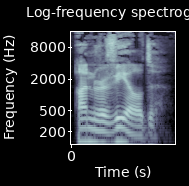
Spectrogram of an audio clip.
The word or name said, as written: unrevealed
